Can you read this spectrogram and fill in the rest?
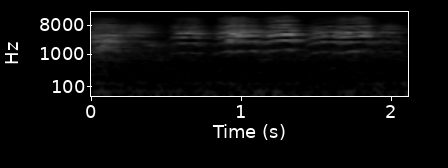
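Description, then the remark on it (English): Harsh, repeated squawking alarm calls from common myna birds in Melbourne, coming in quick overlapping bursts, with no one talking, as the birds warn of something sneaking around outside. “So that's called a minor bird. We call it a minor bird.”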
